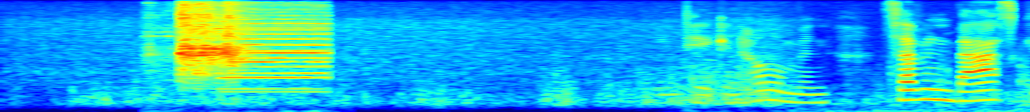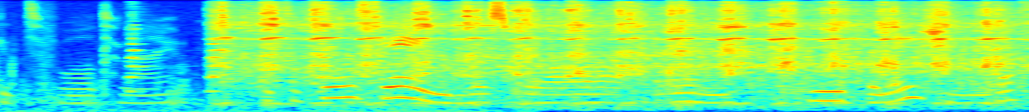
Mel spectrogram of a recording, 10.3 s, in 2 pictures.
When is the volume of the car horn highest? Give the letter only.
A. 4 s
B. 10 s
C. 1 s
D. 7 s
C.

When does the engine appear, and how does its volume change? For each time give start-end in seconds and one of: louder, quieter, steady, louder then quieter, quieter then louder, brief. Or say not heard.
6.2-10.2 steady.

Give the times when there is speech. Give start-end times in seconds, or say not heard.
3.2-10.2.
